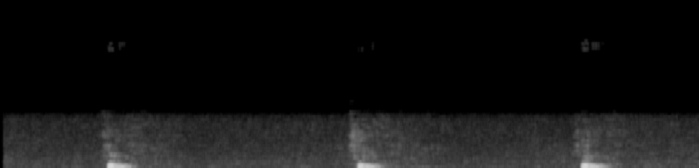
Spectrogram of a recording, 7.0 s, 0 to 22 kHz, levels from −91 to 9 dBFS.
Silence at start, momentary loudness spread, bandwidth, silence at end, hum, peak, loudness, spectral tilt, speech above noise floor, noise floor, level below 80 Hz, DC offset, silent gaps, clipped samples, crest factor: 1.05 s; 11 LU; 6.8 kHz; 0.9 s; none; -2 dBFS; -19 LUFS; -9.5 dB/octave; 43 dB; -59 dBFS; -60 dBFS; under 0.1%; none; under 0.1%; 22 dB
